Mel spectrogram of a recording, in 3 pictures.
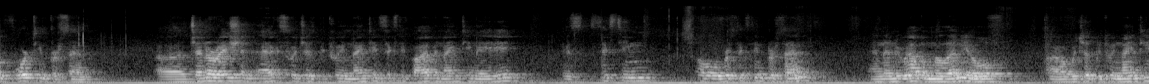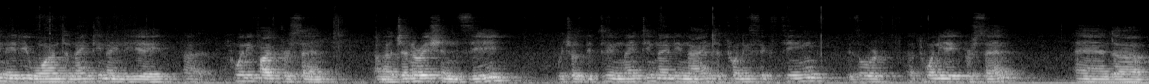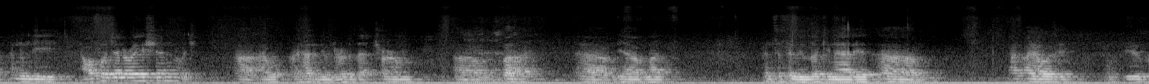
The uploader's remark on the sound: At the State of RGV Real Estate Forum. We have audio recordings of some of the keynote speakers.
